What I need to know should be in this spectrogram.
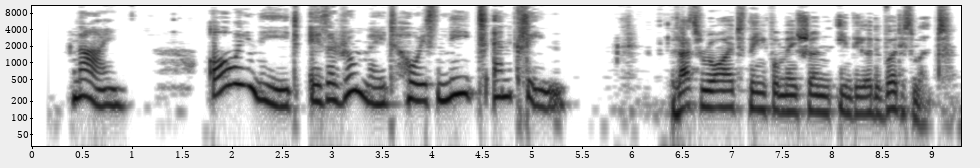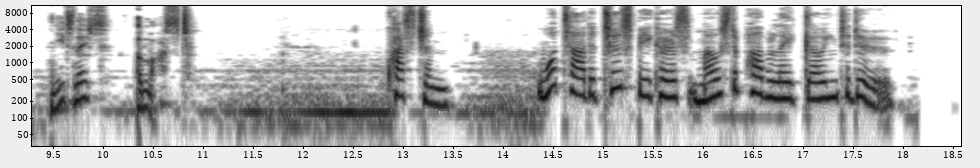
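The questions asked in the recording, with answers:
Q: What are the two speakers most probably going to do?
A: Write an advertisement for a roommate.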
